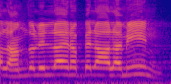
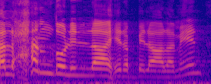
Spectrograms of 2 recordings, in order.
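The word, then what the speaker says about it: الحمد لله رب العالمين: آپ کہتے ہو الحمدللہ رب العالمین. اگر اس انداز میں پڑھتے ہو تو وہ ہے 2 آنکھوں والی بنتی ہے, الحمدللہ رب العالمین. صحیح تلفظ یہ ہوگا الحمدللہ رب العالمین, وہ ہا حلق سے نکلے.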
